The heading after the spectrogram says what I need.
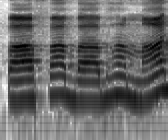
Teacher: प फ ब भ म, प फ ब भ म जो है, वो प वर्ग वाली जो ध्वनियाँ हैं वो सारी हमारी ओष्ठ ध्वनि के अंतर्गत आ जाएंगी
